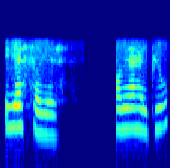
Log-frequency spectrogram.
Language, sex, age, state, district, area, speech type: Goan Konkani, female, 18-30, Goa, Bardez, urban, conversation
